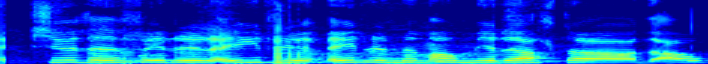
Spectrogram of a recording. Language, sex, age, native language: Icelandic, male, 11, Icelandic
